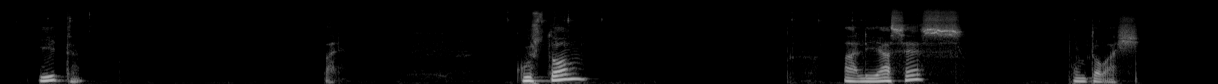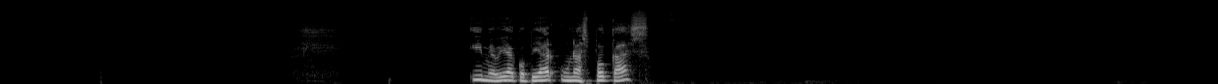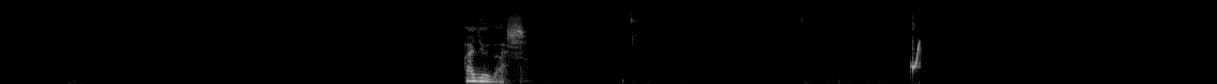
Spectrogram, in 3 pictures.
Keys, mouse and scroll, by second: 0.0-3.4 typing, 5.1-6.1 typing, 7.6-11.6 typing, 13.3-14.8 typing, 18.3-19.3 typing, 19.4 ctrl+p, 19.6 ctrl+a, 20.0 alt+f, 20.1 alt+f, 20.9 alt+b, 21.3 alt+b, 21.3-24.2 typing, 22.0 Delete, 22.6 Delete, 27.3-29.4 drag, 31.3 ctrl+v, 31.3-36.5 typing, 31.9 Escape.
